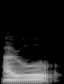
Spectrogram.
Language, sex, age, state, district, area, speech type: Assamese, male, 30-45, Assam, Tinsukia, urban, spontaneous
